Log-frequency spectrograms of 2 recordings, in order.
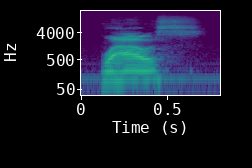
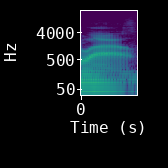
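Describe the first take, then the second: First: The word ends with an S sound. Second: The word ends without an S sound. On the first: This is the English way of saying it. "in English you can say Laos" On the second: This is how locals say it. "over there they say Lao"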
